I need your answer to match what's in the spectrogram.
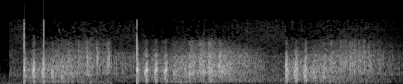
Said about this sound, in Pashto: الیاس دایی تفصیلی رپورت اورو چې د ډزو په غږونو پیلېږي.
